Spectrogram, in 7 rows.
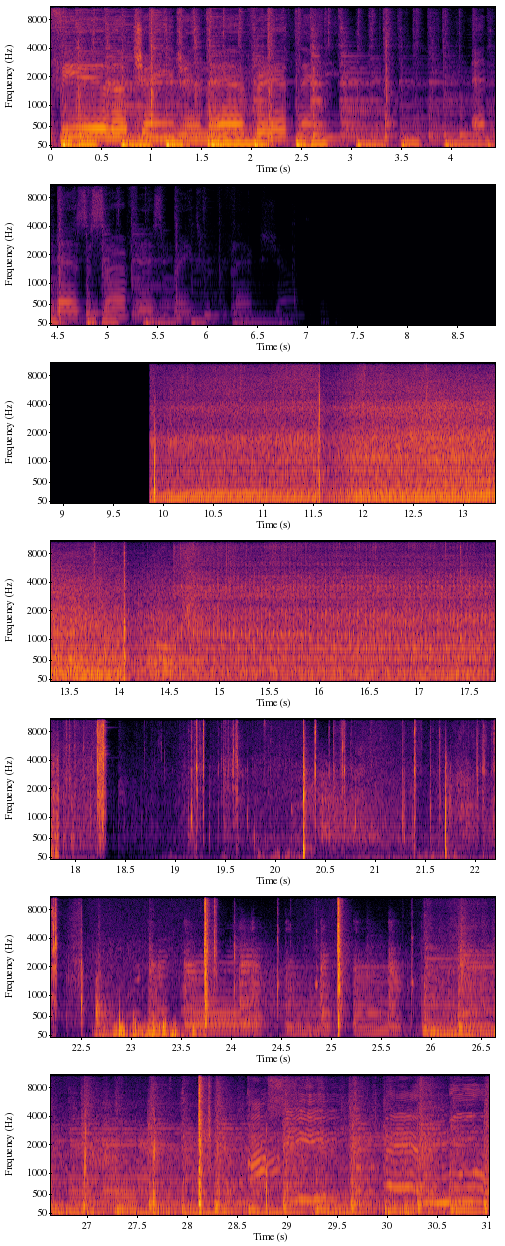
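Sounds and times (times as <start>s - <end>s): van diesel engine driving: 9.9s - 17.9s
shotgun clicks and knocks: 19.1s - 22.4s, 23.7s - 25.9s, 27.0s - 28.4s.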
